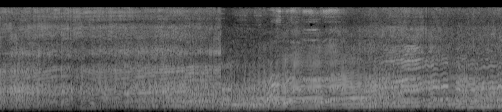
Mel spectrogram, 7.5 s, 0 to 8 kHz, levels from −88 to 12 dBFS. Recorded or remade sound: recorded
